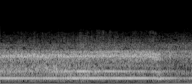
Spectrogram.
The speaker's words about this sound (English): But a few hours later, when we picked our way carefully into Mesima Straits, it was her steam whistle that caught our attention.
